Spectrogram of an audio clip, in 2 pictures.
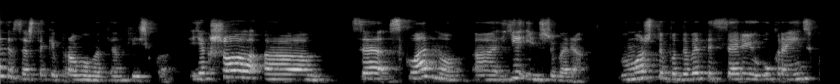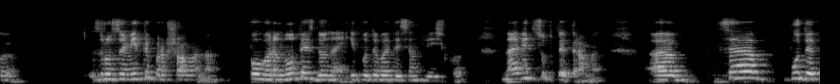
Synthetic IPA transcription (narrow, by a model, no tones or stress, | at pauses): t̪ɾfsɛʃt̪ɐkɪpɾɔbʊʋɐt̪ɪɐnɦlʲijsʲkɔj | jɐkʃt͡ʃɔ | t̪sɛsklˠɑd̪nɔjɛʔinʃɪjʋɐɾ̰ʲɑ̰nt̪ | ʋɪmɔʒet̪ɛpɔd̪ɪʋɪt̪ɪsʲsɛɾʲijʊʔʊkɾɐjinʲsʲkɔjʊ | zrɔzʊmʲit̪ɪpɾɔʃt͡ʃɔʋɔnɑ̰ | pɔʋernut̪ɪsʲd̪ɔnɛ̰jʔipɔd̪ɪʋɪt̪ɪsʲɐnɦlʲijsʲkɔjʊnɑʋʲitʲsʊpt̪ɪt̪ɾɐ̰mɪ̰ | t̪sɛbud̪ɛ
